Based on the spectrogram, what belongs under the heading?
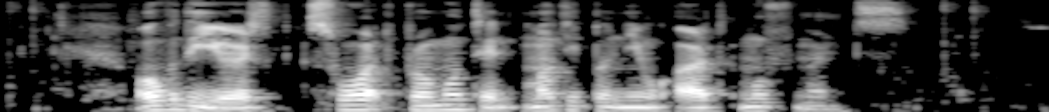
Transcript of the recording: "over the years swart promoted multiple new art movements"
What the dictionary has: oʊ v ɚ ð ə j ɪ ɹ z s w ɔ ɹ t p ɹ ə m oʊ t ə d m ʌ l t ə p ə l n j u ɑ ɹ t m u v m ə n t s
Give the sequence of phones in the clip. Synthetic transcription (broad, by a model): oʊ v ɚ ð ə j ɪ ɹ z s w ɔ ɹ t p ɹ ə m oʊ t ə d m ʌ l t ə p ə l n j u ɑ ɹ t m u v m ə n t s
